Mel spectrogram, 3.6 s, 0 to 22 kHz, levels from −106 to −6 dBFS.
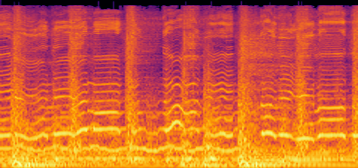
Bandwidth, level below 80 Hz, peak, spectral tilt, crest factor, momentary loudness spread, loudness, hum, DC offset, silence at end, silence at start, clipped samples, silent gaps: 20 kHz; -20 dBFS; 0 dBFS; -5.5 dB/octave; 10 dB; 2 LU; -11 LUFS; none; 0.3%; 0 s; 0 s; under 0.1%; none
